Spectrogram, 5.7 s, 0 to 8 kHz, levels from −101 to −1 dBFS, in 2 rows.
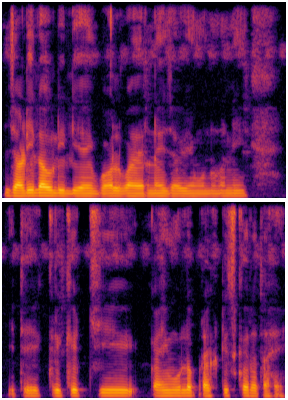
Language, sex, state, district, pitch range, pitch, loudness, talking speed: Marathi, male, Maharashtra, Nagpur, 105-115 Hz, 110 Hz, -25 LUFS, 170 wpm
